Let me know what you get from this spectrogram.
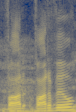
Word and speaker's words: vaudeville: Is that how you say it? Vaudeville? – Yes, it is exactly how you say it.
